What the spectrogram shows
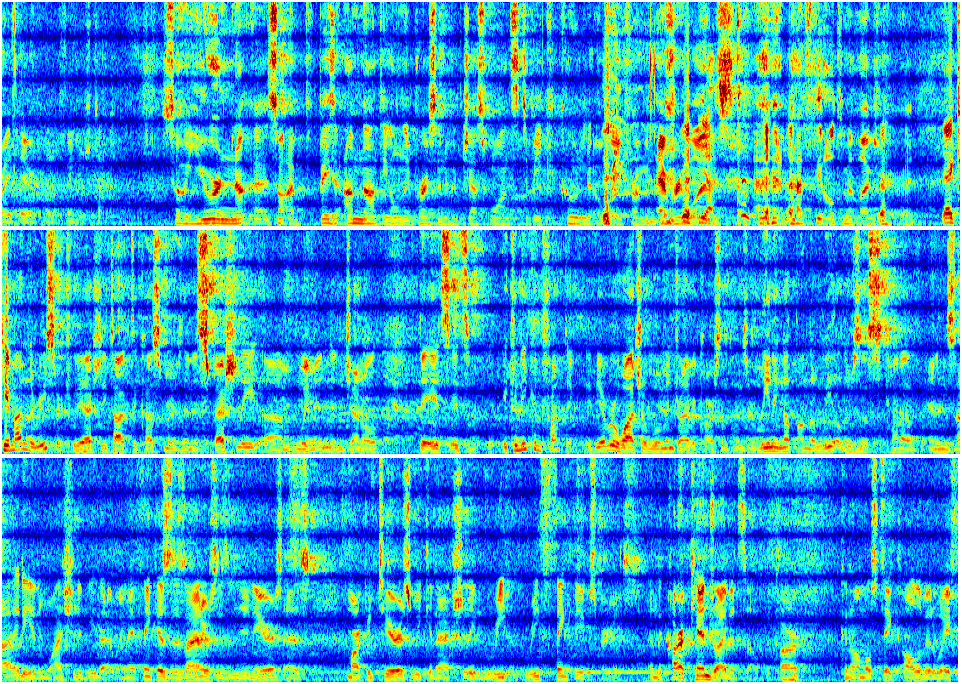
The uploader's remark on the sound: recorded live on location at The Amelia in lovely, rainy Florida!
